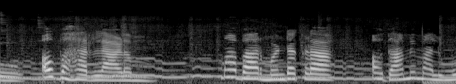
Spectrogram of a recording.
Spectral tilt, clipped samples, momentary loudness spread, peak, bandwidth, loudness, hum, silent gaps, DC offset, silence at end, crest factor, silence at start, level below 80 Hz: -6.5 dB/octave; under 0.1%; 13 LU; -2 dBFS; 10.5 kHz; -17 LUFS; none; none; under 0.1%; 0 s; 16 dB; 0 s; -46 dBFS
